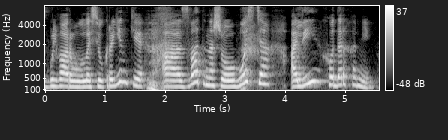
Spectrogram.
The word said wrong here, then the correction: Ходарахмі: Ходарахмі, якщо правильний наголос.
